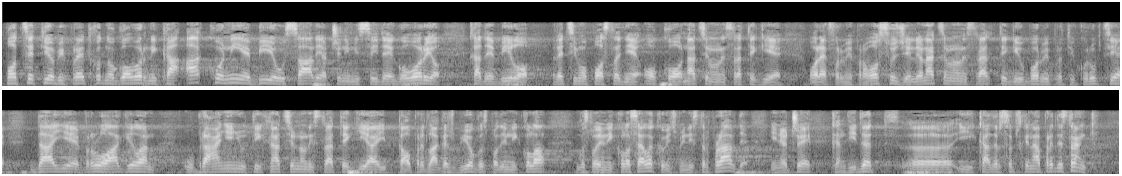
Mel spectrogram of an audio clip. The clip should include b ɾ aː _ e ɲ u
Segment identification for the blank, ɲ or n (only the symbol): ɲ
